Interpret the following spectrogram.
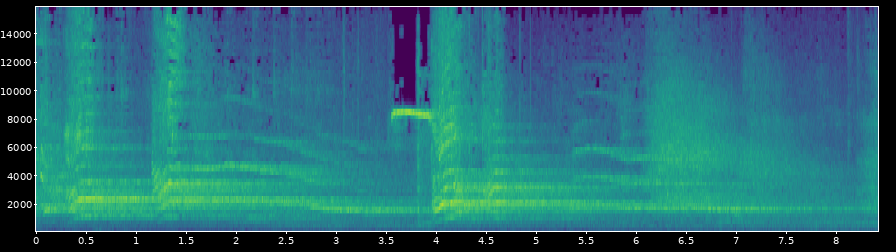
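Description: Beluga whales vocalizing: long, drawn-out whistle-like calls that overlap, each holding one pitch and sagging slowly downward. A brief very high tone sounds just before four seconds, and a fresh call starts sharply right after it.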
